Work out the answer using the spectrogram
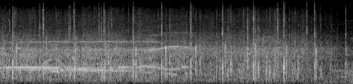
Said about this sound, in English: Ladies and gentlemen, please join me in giving a massive round of applause to our panelists today. Michael Pennington, Julian Culver, Penn Colley, and Michael Culver!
